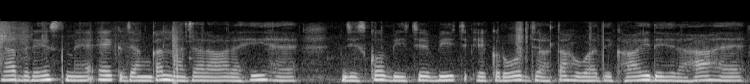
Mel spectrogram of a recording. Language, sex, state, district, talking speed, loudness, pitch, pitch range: Hindi, female, Jharkhand, Palamu, 145 wpm, -15 LUFS, 185 Hz, 175-195 Hz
